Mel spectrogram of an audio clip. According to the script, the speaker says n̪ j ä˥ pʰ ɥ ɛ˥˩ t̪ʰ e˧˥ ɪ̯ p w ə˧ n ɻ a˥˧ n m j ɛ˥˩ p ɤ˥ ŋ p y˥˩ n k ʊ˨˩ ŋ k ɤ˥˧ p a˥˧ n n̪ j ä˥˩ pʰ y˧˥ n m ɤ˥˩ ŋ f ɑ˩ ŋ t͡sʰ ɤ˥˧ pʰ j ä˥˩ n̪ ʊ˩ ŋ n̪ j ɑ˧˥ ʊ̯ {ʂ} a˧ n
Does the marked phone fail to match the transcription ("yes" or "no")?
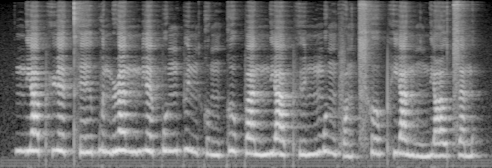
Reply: yes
